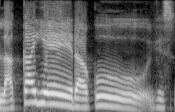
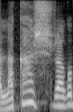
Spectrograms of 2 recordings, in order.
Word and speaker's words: Lacalle: 그리고 이제 그 한글 기사에는 보면은 라카예라고 그 이름이 쓰여 있습니다만 제가 그 미국 뉴스를 여러 개 이제 찾아서 봤는데 거기서는 다 라카슈라고 발음을 하더라고요.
